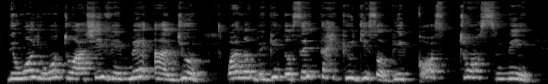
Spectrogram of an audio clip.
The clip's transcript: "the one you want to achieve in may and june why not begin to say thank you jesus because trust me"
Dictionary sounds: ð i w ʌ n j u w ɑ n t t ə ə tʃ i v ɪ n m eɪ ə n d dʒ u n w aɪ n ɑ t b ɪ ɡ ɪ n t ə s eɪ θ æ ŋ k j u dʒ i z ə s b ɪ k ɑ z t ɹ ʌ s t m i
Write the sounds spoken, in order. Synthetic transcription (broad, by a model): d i w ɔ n j u w ɑ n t t ə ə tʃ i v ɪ m eɪ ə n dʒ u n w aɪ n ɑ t b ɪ ɡ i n t ə s eɪ t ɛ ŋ k j u dʒ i s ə s b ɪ k ɑ s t ɔ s m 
